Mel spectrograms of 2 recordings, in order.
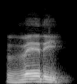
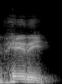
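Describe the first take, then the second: First: वेरी with an unaspirated v; taught 'v' sound. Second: भेरी with an aspirated 'bh'; common mispronunciation. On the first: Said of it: "उसको व पढ़ना है". (वेरी को 'व' से शुरू करें) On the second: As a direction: say भेरी as 'BHE-ree'. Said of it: "भ नहीं पढ़ाता है". (भेरी को 'भ' से शुरू करें) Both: Shown as a demonstration.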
